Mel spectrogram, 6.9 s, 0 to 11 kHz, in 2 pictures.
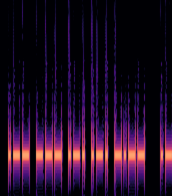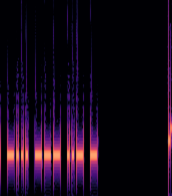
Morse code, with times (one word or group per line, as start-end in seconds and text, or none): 0.2-2.9 WORRY
3.2-5.4 ABOUT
